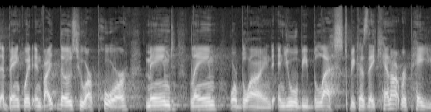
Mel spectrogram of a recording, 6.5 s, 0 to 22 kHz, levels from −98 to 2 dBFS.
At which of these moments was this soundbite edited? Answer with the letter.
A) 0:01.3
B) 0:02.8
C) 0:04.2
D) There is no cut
D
